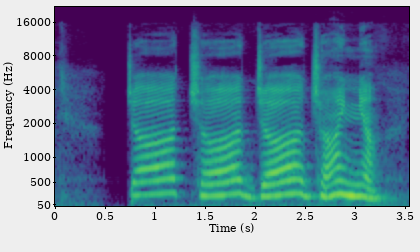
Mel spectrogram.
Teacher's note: ये कहां से बोला जाता है तालू से तालू तालू यानी कि जीव के ऊपर से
